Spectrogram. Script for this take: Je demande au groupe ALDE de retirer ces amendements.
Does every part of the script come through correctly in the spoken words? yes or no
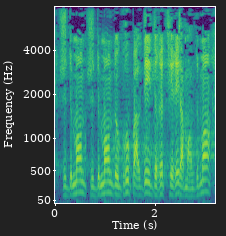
no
